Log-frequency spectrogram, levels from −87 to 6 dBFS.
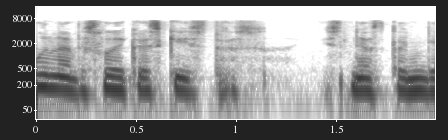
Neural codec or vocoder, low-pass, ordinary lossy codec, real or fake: codec, 16 kHz, 8 kbps, FunCodec, trained on LibriTTS, 25 frames a second; 7.2 kHz; AAC, 64 kbps; fake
